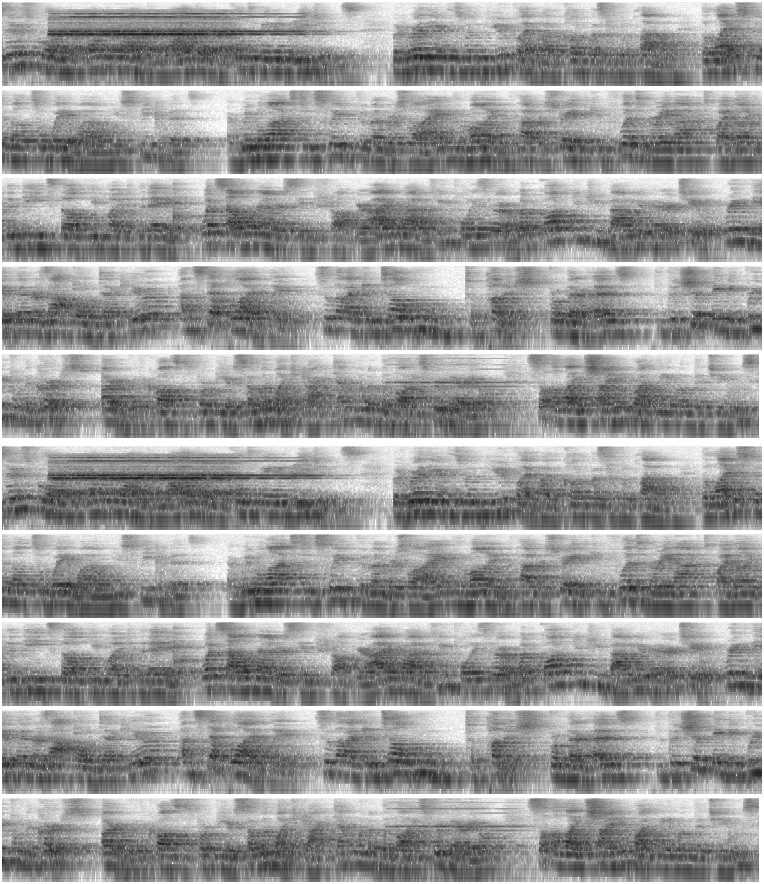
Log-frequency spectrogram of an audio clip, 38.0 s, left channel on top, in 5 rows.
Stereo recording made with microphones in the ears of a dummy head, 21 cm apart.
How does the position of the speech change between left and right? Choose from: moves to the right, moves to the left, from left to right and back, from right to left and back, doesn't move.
moves to the left.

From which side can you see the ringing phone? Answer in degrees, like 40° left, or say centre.
10° left.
